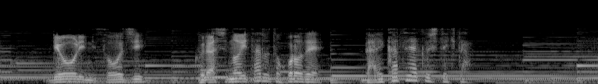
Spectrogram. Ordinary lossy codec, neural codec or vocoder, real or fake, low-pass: AAC, 48 kbps; none; real; 5.4 kHz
